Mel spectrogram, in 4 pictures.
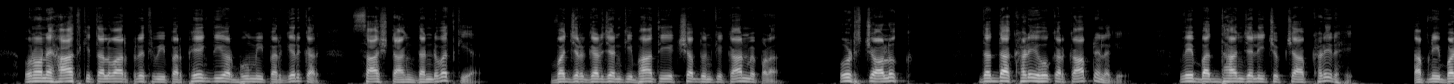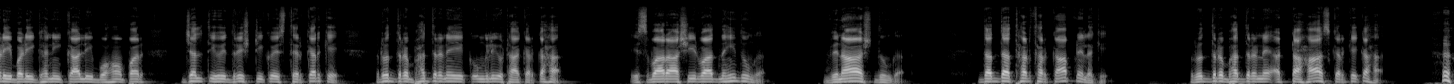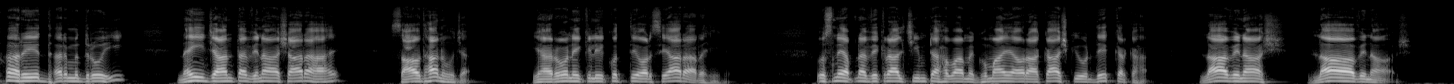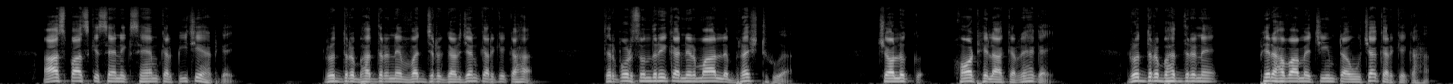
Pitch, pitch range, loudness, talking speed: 135 Hz, 120-145 Hz, -23 LUFS, 150 wpm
